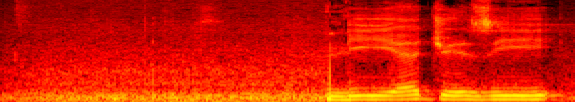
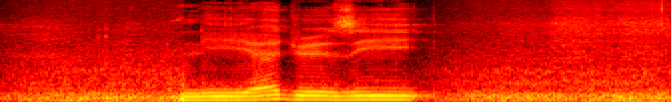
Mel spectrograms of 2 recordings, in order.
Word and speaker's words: ليجزي: رجز، رجز، إخراج، إخراج، ليجزي، ليجزي، الأجداث، الأجداث. الأولى خاطئة. So the first one is incorrect. Each of the first ones are incorrect and each of the second ones are correct.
